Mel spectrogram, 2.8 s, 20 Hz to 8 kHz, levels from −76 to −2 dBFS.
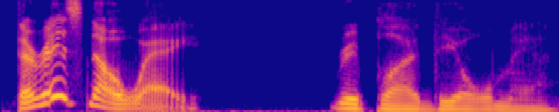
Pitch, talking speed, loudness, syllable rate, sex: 125 Hz, 170 wpm, -19 LUFS, 5.0 syllables/s, male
